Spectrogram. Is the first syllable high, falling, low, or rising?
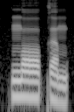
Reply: low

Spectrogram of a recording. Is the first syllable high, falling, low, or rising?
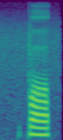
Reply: low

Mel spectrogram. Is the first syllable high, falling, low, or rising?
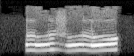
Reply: rising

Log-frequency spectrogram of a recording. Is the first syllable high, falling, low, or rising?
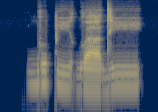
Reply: high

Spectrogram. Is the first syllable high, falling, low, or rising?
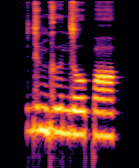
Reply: high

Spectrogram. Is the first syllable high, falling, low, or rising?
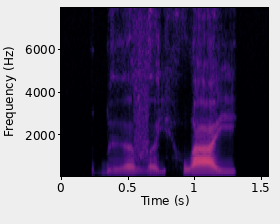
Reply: rising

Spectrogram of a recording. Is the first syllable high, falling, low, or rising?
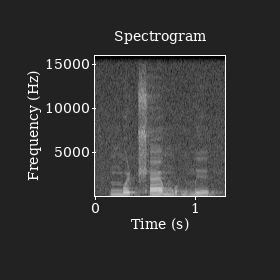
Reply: rising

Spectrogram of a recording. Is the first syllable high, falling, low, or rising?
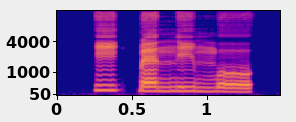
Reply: high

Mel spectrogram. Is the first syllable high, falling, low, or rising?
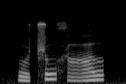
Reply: low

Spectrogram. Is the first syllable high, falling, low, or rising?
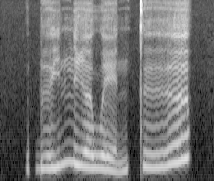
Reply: rising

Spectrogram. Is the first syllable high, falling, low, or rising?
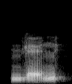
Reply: low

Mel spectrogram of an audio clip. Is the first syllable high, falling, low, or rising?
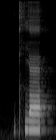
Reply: high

